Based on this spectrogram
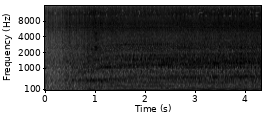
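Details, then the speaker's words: Abarth 500, roughly 125–150 miles after an alternator replacement, at steady idle. A faint, constant whirring tone comes from the engine bay and has worsened over the last 100–125 miles. It is not the A/C compressor, which is not engaged. Cause unknown. "come on as you might have uh heard picked up Etc we've got a little bit of an issue and this is something like I said this was fine 100 miles ago 125 miles ago and it started to get worse and worse and worse today"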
